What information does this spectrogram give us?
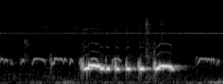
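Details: Perkutut, the zebra dove, giving a loud song: faint high clipped coos, then a strong burst of quick rolling, throbbing coo notes, then soft clipped coos again, with a thin steady high tone.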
